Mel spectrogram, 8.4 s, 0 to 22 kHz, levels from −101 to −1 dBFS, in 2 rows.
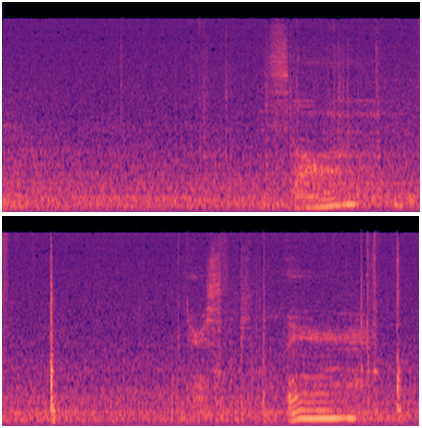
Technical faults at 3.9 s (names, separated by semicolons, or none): corrupt frame decoded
